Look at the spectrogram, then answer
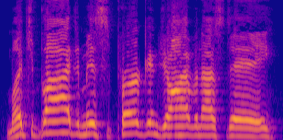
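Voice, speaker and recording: A man's voice: sits high, normal speed, sharp tone, voice pushed up. A man voicing a cheery, folksy small-town storekeeper in a story, with an obliging sales patter. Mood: polite, brisk.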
